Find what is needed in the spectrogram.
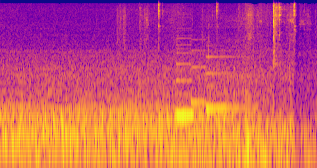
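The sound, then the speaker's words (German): A car's warning chime sounds for an open boot: a few short, clear electronic tones over a low, steady engine and road rumble. “Außerdem meckert mein Auto gerade, der Kofferraum wäre offen.”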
